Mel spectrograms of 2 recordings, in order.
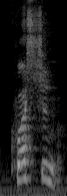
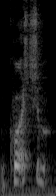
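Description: Both takes have the same delivery.

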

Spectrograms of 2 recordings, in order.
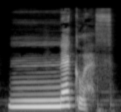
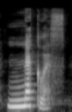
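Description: First: "Necklace" with a long nnn at the start; stretched first sound. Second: Said in the usual way. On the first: Shown as a demonstration. Teacher showing what N says, "Necklace" begun on a long nnn. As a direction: hold the N of "Necklace", then finish.

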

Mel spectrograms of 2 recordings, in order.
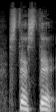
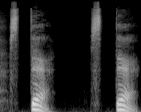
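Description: First: 스테 run together quickly with no gap; unseparated 스테; without separation. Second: 스테 with a held stop between 스 and 테; longer, split 스테; separated with a stop. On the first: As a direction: rush 스테 as plain Korean syllables. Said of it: "이렇게 하시면 안 돼요". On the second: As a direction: lengthen 스, pause, then release 테. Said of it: "이렇게 분리하셔야지". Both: Shown as a demonstration.

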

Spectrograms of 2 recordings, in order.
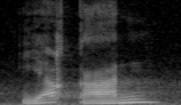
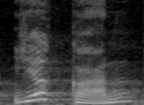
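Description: First: "ya kan" kept down, seeking agreement; falling intonation. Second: "ya kan" lifted higher, checking; rising intonation. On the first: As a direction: say "ya kan" as a settled tag, going down. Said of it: "jadi intonasinya turun". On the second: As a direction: pitch "ya kan" up as a real question. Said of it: "the intonation's going up". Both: Shown as a demonstration.

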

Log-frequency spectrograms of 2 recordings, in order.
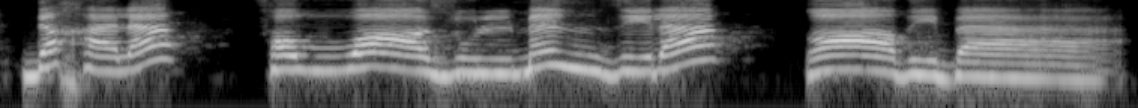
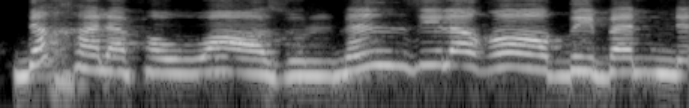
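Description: First: Slow, stretched reading with غاضبا falling to a long "aa"; stop on alif. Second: Slow connected reading with غاضبا ending in a clear "n"; measured model sentence, sounding the final n of غاضبا; with tanween. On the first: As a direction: draw out each word and end غاضبا as "ghadibaa", no n. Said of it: "إذا وقفنا على تنوين الفتح ألفا". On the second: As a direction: read it in one run and close غاضبا as "ghadiban". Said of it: "أما إذا نطقناه بالتنوين نقول". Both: Shown as a demonstration.

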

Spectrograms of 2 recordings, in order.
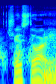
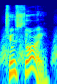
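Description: First: Said in the usual way. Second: High loud proud insistence; high emphatic declaration. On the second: Shown as a demonstration. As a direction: sell it big.

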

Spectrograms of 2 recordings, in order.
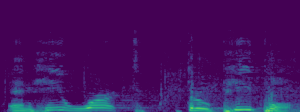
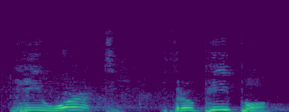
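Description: First: Slow, loud emphasis; emphatic. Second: "worked" rising, pause, then "through people" loud and falling; emphatic pause. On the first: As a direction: drive it home. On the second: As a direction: break the phrase with a pause. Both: Shown as a demonstration.

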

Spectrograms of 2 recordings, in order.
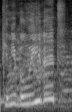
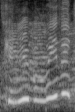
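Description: First: Said in the usual way. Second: Put-on much higher squeaky baby talk. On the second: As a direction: pipe it up high for the baby.

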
